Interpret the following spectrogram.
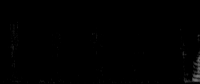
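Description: A tarot deck being shuffled by hand: four soft, faint card rustles about half a second apart.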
